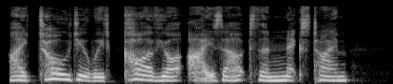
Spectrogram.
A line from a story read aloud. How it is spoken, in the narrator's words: she growls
